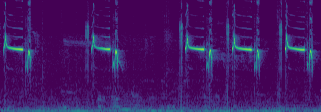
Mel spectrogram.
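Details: Repeated Prinia phrases recorded to train songbirds, each a short high whistle with a buzzy drop at the end, delivered in a loose series with a pause near the middle.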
